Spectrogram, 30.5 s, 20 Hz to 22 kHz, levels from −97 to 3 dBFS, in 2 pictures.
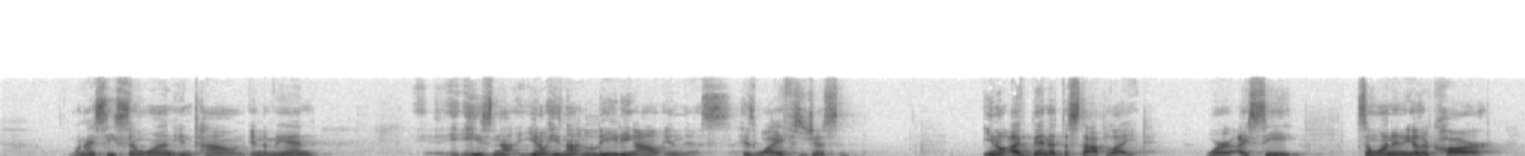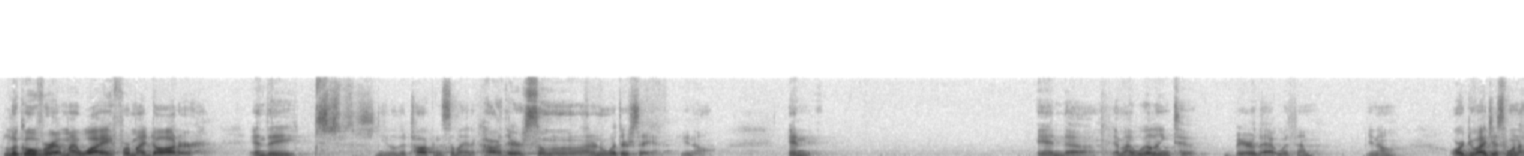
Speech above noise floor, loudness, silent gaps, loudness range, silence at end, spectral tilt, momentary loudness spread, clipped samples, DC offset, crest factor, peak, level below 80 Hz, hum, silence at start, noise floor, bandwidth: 39 dB; -30 LUFS; none; 13 LU; 0 s; -4 dB/octave; 20 LU; under 0.1%; under 0.1%; 24 dB; -8 dBFS; -78 dBFS; none; 0.7 s; -69 dBFS; 11.5 kHz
